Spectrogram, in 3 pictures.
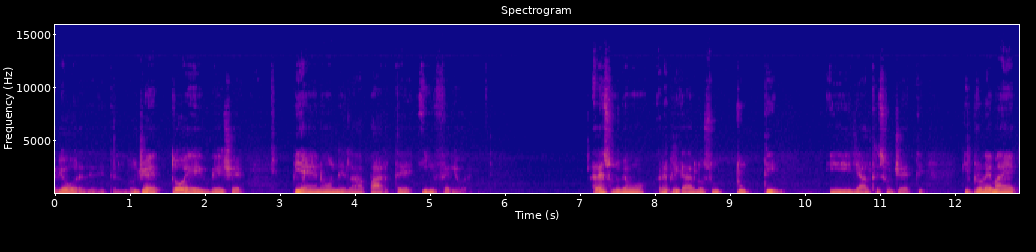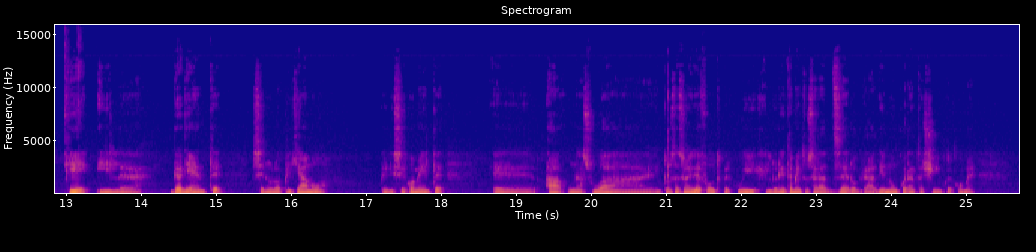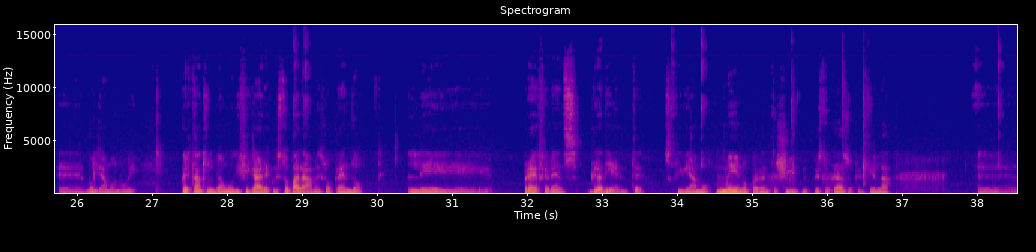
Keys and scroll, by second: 35.6-36.4 typing.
